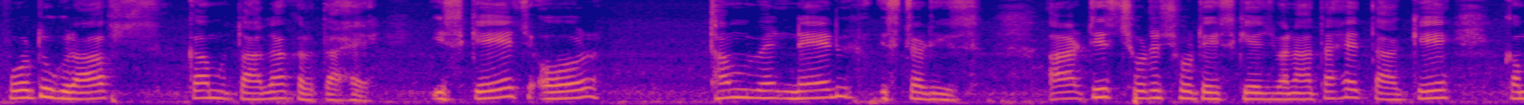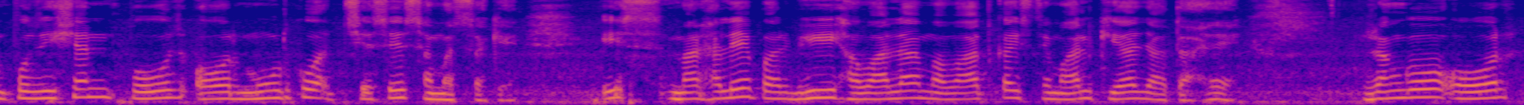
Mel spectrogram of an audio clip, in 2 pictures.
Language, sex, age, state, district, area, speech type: Urdu, female, 60+, Delhi, North East Delhi, urban, spontaneous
